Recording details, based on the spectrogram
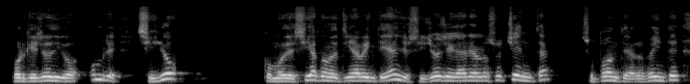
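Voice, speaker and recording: Speaking at a moderate pace, a man with a high pitch and a dark, mellow tone is heard on a very clean recording with a silent background. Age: 70s. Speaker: professor. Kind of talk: lecture. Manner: halting.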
